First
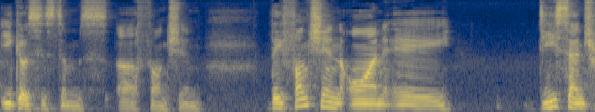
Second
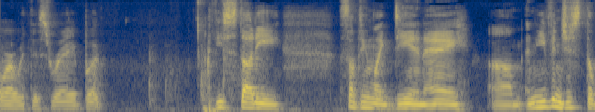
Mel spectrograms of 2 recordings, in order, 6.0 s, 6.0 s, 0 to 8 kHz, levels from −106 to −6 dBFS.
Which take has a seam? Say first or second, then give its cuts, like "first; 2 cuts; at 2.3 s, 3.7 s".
second; 1 cut; at 4.7 s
